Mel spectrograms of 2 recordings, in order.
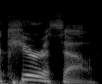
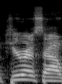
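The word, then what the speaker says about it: Curaçao: Is the it beaches- Curacao or Curacao? I call it Curacao. I feel like Um, you're more accurate in your pronunciation. Well, it's like, cocoa cake, cocoa key.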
